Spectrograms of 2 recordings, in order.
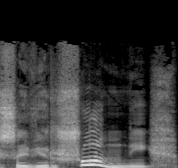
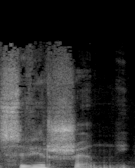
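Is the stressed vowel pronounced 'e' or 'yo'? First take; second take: yo; e. First: The stressed vowel sounds like 'yo'. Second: The stressed vowel sounds like 'e'. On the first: "мы обязаны писать с буквы «Ё»" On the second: "чтобы отличать его от"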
